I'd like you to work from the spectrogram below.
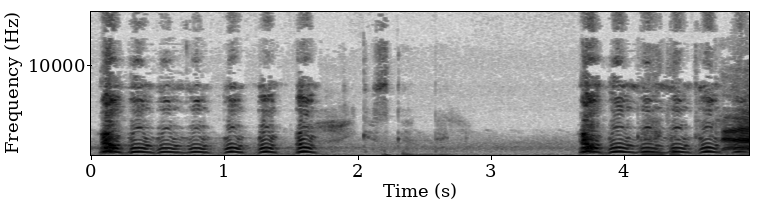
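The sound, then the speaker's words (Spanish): A neighbor's dog barks in quick, rhythmic volleys, around half a dozen sharp, tonal yaps, then a brief lull before another burst of barking starts up, fairly loud. “Ya, los asustas, Cállate, perro del vecino, ¿dónde estás?”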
